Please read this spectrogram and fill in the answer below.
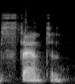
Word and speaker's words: Staunton: helen staunton i think she pronounced the name stanton like the town of virginia i think but she took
